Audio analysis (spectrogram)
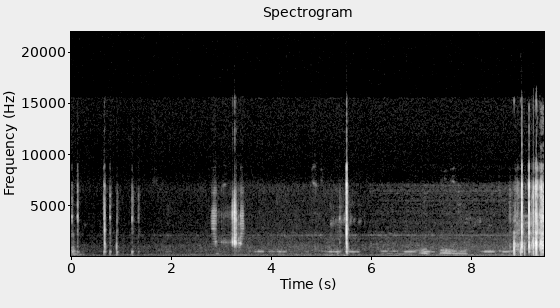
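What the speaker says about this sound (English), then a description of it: "The annoying birds making noises and stuff." Scattered bird calls and coos outdoors, brief chirps and a few tonal calls spread across a quiet background, ending in a louder burst of noise.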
